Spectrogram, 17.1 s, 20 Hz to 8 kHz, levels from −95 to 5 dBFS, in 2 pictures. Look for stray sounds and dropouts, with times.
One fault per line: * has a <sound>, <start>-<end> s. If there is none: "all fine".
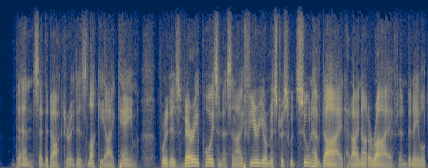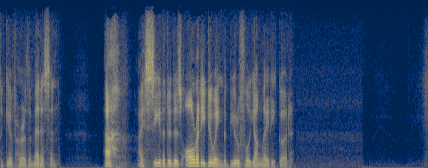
all fine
